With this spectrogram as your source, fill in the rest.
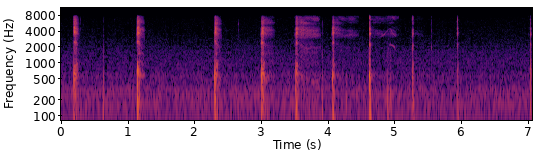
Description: Coughing from allergies some more I guess :)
